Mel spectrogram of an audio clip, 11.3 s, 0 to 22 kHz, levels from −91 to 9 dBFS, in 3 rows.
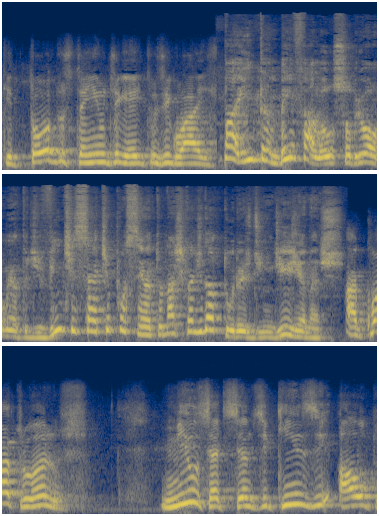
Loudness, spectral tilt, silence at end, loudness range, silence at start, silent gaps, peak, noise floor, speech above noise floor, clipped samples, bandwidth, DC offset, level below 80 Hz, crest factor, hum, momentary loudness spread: -11 LUFS; -6 dB/octave; 0 s; 2 LU; 0 s; none; 0 dBFS; -41 dBFS; 30 dB; under 0.1%; 17 kHz; under 0.1%; -50 dBFS; 10 dB; none; 5 LU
